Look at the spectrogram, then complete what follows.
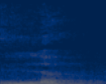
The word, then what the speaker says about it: le: The pronunciation is ल. उसका उच्चारण हम ल की तरह करते हैं, ल, है ना. हम थोड़ा सा ल को एक्सटेंड करते हैं, खींचते हैं बोलते वक्त, ल.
